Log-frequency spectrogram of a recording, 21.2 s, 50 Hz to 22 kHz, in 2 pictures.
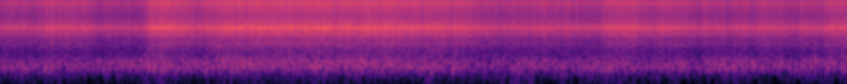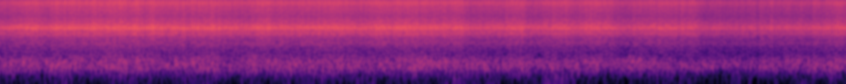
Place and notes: fine weather coming in from the West. Stiff breeze and a great sunset. Down on the beach a very exciting art installation was taking place as the breeze shaped and reshaped the sand into extraordinary designs. I put 2 contact microphones with the plates facing the oncoming sand and here for your delight a delectation is the soundtrack to the West Wind installation.
We're here courtesy of the Wildlife Sound Recording Society and their knowledge, enthusiasm and willingness to share skills and techniques with a sound faffer has been great.
21 May 2018, 20:38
